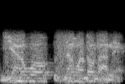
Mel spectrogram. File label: voice message charged, crew tanks polish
